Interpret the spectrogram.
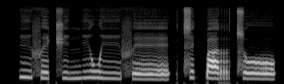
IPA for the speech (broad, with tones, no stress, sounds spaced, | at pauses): i˦˨ f ɪ˨ t͡ʃ i˨ ŋ i˦ w iː˨ f eː˨ | t͡s ɪ˨˦ k͡p a˨ r t͡s oː˨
